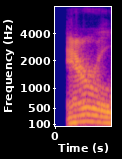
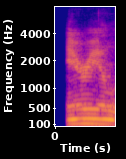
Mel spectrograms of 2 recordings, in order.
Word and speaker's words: Ariel: the right Mo tonight arol Levy sorry I've been saying your name wrong Ariel ly hey you want to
